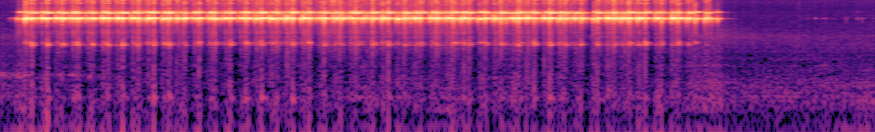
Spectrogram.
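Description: Small bells shaken rapidly: a loud, steady, high-pitched jingling that stops suddenly about seven seconds in.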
